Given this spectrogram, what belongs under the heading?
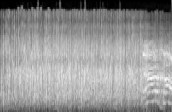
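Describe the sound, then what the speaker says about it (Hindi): An audience claps at an all-India mushaira poetry recital, with dense, sustained applause filling most of the moment. It gives way near the end to a voice speaking over the fading claps. "जब तक सब ताली नहीं बजाओगे अगली लाइन नहीं पढ़ी जाएगी।"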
